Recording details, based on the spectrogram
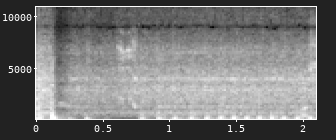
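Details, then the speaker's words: KRX1000 cranked at El Mirage: starter turns the engine slowly with a lumpy, uneven beat; one cylinder sounds off, suspected weak cylinder. "yeah I think one of the cylinders how it cranks it sounds weird"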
